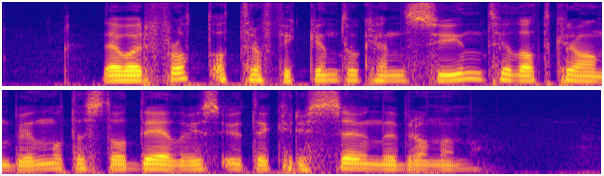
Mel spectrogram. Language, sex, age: Norwegian, male, 22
